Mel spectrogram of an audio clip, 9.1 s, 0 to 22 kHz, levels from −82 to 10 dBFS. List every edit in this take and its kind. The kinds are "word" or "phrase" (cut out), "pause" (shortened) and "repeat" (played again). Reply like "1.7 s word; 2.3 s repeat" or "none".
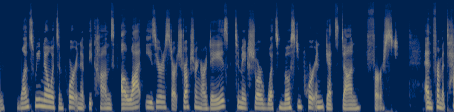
2.3 s pause; 4.6 s pause

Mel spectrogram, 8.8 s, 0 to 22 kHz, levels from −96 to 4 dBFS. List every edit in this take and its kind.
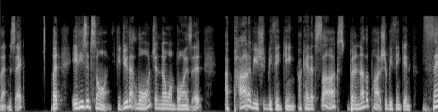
1.0 s word; 1.8 s word

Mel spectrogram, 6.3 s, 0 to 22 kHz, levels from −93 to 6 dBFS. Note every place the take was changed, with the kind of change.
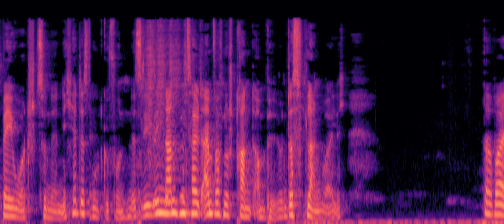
1.1 s word; 1.8 s word; 2.8 s word; 3.8 s word

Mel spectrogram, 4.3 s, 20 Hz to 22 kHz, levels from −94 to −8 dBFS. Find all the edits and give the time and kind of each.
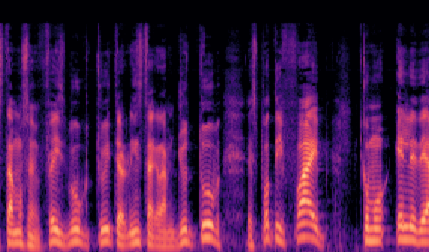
none

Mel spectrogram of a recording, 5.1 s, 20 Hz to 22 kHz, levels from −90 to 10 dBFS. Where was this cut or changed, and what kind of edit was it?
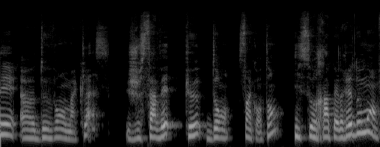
3.8 s pause

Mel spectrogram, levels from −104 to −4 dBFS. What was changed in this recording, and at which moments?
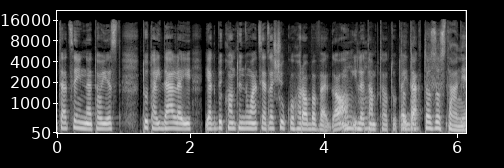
3.2 s word; 4.8 s word

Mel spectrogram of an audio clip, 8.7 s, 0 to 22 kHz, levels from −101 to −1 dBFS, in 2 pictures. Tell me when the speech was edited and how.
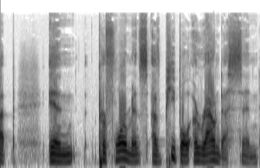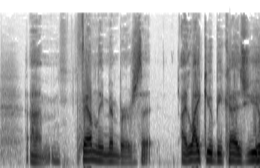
1.4 s pause

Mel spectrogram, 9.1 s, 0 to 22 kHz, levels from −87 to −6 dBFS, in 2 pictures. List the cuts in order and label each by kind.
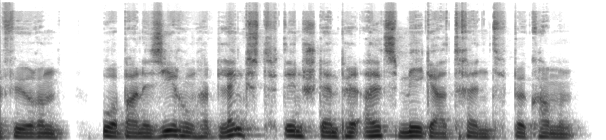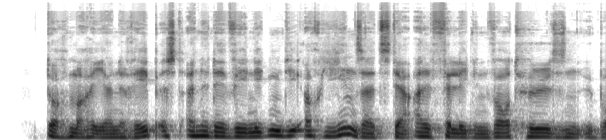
none

